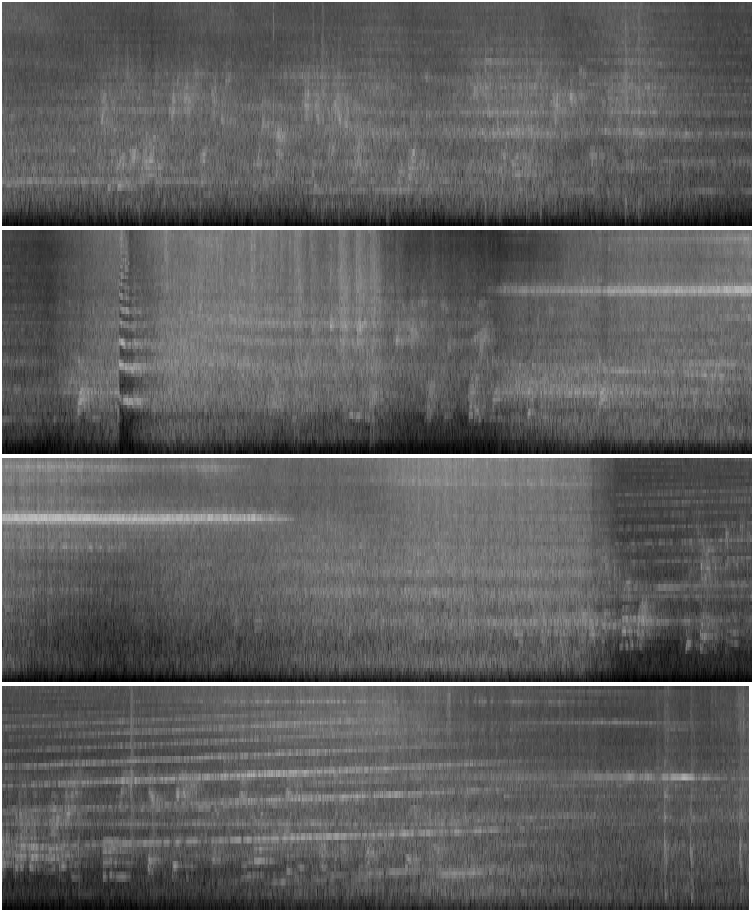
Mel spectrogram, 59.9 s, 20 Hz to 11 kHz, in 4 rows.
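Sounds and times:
train wheels rumbling and squealing: 0.0s - 59.9s
high-pitched wheel squeal: 25.1s - 35.7s, 56.4s - 59.4s.

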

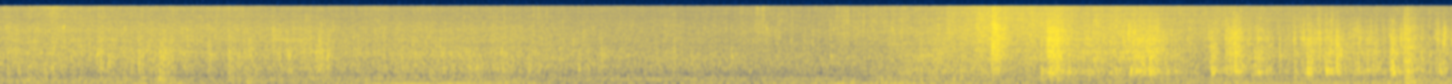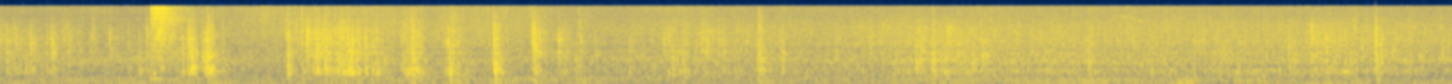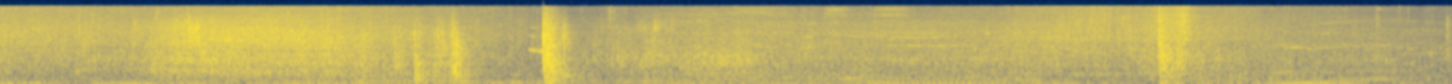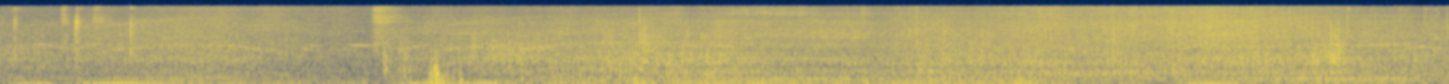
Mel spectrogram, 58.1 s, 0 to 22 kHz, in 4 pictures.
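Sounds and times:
diesel engine running: 0.0s - 58.0s
rocks clattering against steel: 8.3s - 29.7s.

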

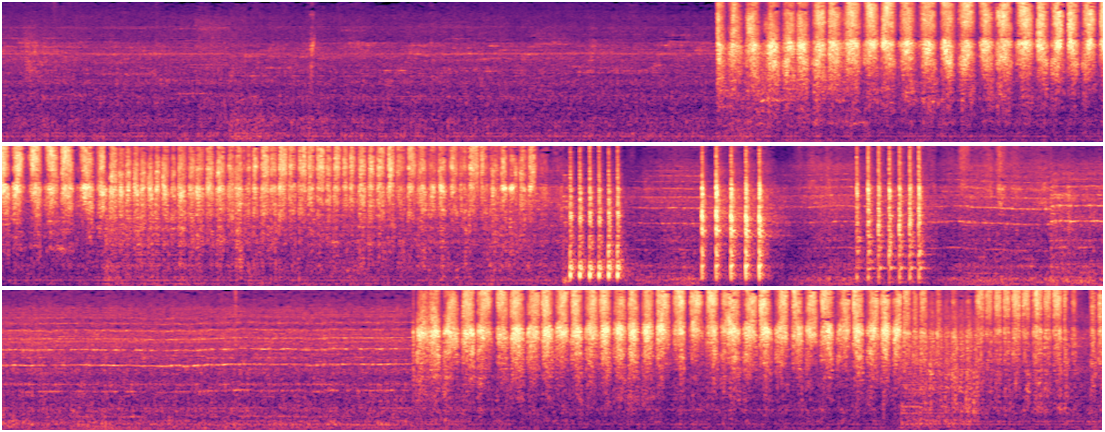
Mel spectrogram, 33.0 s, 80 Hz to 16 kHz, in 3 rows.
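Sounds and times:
hand sanding: 7.2s - 16.6s, 26.2s - 33.0s.

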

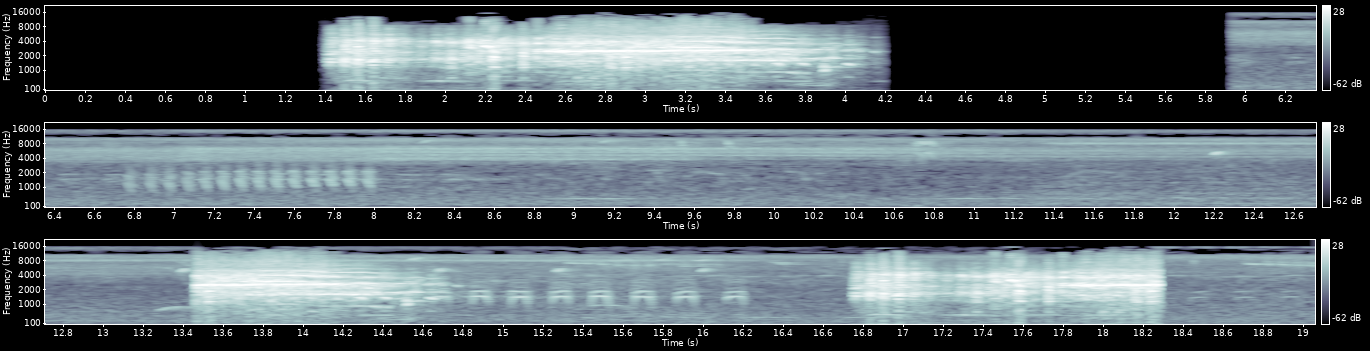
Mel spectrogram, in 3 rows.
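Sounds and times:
insect chorus hissing: 6.0s - 19.0s.

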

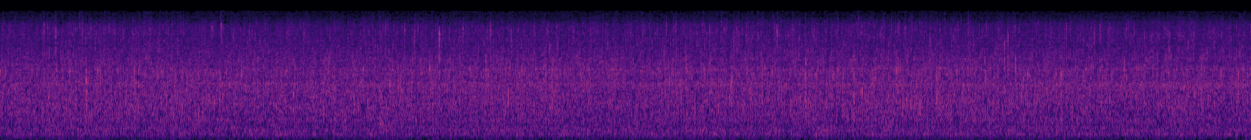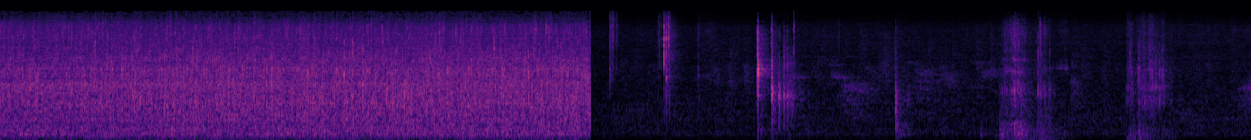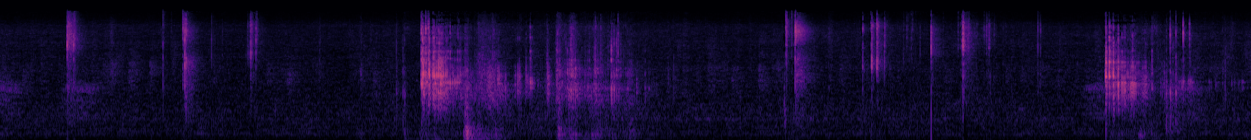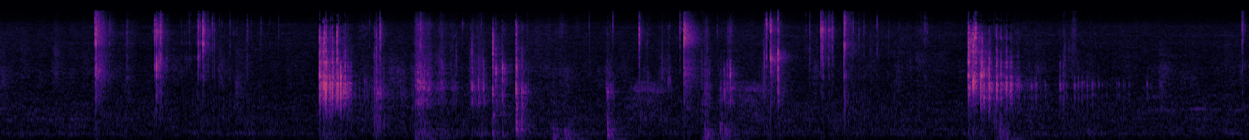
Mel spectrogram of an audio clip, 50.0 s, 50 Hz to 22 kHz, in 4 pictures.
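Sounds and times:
peanut shells cracking: 18.6s - 19.4s, 25.7s - 26.0s, 26.7s - 27.7s, 32.8s - 35.0s, 38.4s - 40.2s, 43.8s - 48.6s.

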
